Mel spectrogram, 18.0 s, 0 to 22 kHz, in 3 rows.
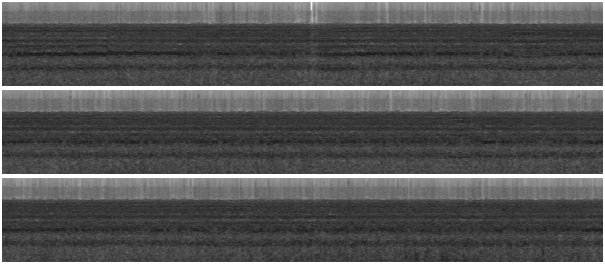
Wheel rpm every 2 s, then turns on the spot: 220, 230, 230, 230, 240, 230, 230, 230, 230.
none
